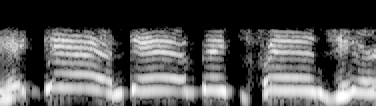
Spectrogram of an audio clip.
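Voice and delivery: very high, screaming yell. Retelling a dad screaming to get a player's attention: imitating a man screaming. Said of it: "the dad's screaming".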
